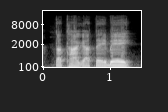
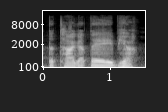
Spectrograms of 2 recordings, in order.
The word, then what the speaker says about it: tathagatebhya: Chữ tathagatebhya được phát âm là tathagatebe thay vì là tathagatebhya.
